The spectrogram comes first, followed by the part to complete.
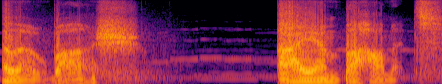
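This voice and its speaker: A man puts on a booming character voice with very deep, low pitch, speaking at a very slow pace. Faint music plays in the background. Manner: commanding, godlike.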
